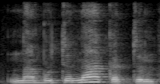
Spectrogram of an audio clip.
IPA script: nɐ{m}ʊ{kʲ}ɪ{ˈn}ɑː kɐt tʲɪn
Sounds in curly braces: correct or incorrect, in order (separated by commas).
incorrect, incorrect, correct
